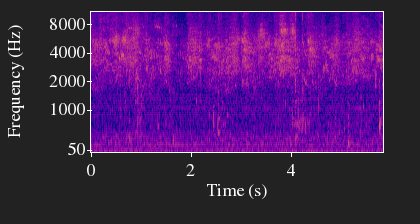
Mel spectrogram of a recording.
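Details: A busy nesting colony of Cliff Swallows at Lake Kinkaid cliffs, 11 June 2007, keeps up a constant overlapping racket of high, squeaky chirps, with a low steady engine hum underneath.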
